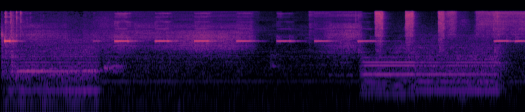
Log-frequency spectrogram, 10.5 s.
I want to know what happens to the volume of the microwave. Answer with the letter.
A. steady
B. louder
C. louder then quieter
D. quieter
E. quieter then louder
C.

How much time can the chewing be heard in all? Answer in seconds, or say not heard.
not heard.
